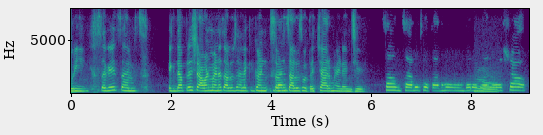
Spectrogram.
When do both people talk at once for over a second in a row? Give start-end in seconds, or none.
none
